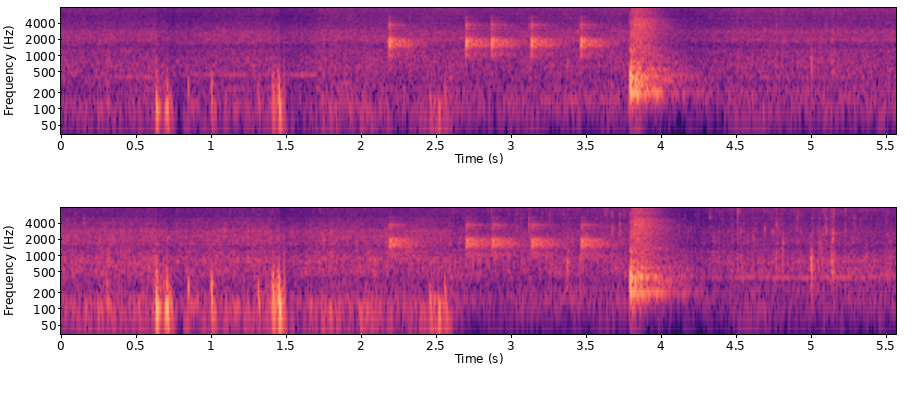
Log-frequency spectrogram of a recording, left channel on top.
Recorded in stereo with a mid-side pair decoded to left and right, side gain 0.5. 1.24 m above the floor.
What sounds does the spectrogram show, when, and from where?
2.2 s typing on a keyboard: 60° left, 0.7 m
3.8 s a snare drum: 10° left, 0.8 m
